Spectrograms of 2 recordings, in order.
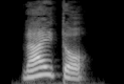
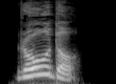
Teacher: The English L and R become the same sound.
